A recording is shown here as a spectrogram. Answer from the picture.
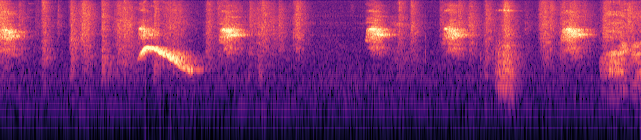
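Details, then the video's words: Happy pet parrot mimicking sounds in the morning, copying an iPhone, Pacman and Star Trek, singing like a canary and saying words; a clear falling whistle amid bursts of harsh squawks and clicks in a small room. "Noah Does Sound Effects"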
